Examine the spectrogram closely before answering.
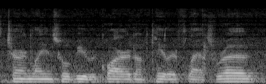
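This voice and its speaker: Over noticeable background noise and audible room echo, a man with a medium pitch speaks at a fairly quick pace in a monotone, flat intonation. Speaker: county planning staff. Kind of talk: staff report presentation at public hearing. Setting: county commission meeting chamber. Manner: soft-spoken; hesitant, many ums. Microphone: too quiet, hard to hear.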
